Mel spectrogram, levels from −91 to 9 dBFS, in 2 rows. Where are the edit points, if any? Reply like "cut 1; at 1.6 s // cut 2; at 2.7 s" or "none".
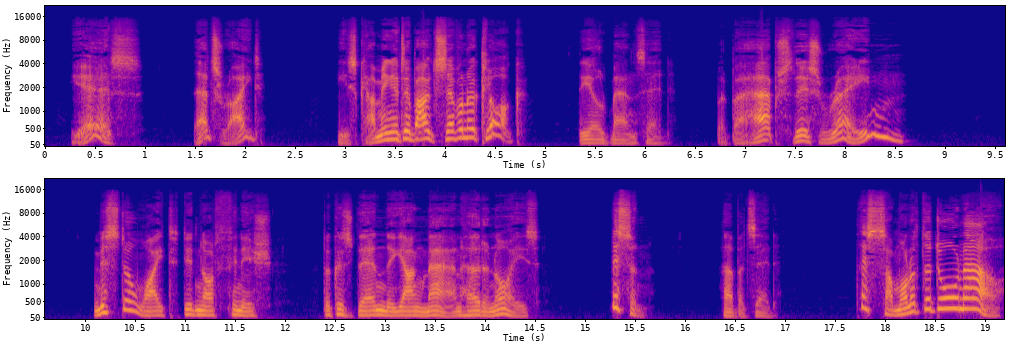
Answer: cut 1; at 12.7 s

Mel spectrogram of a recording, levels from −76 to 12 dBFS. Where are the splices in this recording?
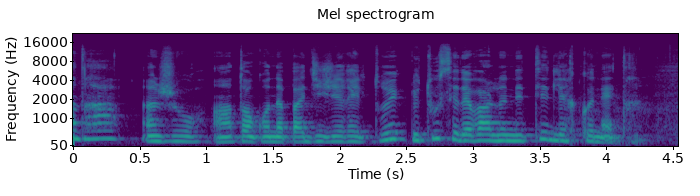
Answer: cut 1; at 1.0 s // cut 2; at 2.5 s

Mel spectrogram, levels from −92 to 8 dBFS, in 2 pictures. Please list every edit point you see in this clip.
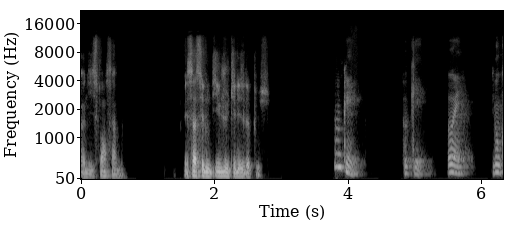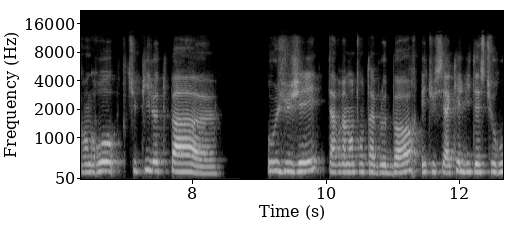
none

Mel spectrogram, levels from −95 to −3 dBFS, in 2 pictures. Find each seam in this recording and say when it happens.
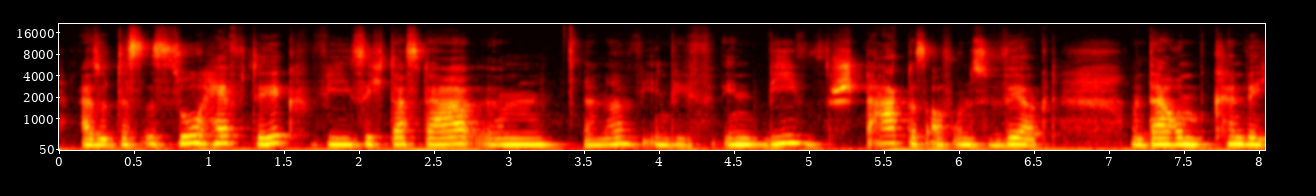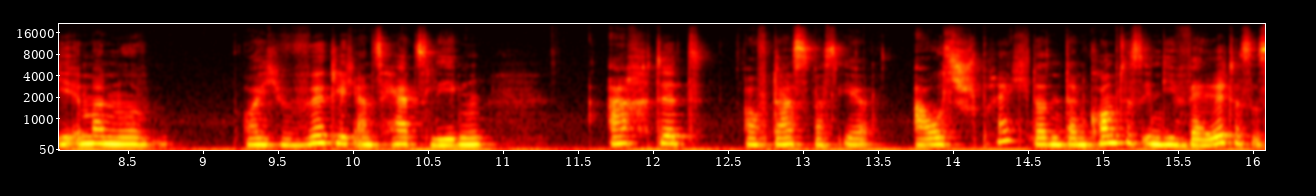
cut 1; at 3.5 s // cut 2; at 14.5 s

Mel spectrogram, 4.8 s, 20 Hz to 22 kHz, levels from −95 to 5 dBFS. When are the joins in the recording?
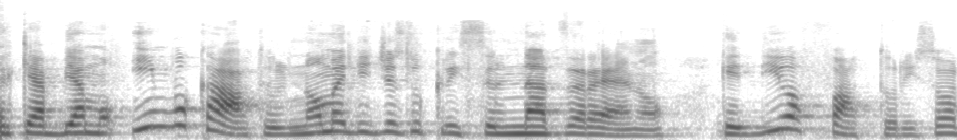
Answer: cut 1; at 3.6 s

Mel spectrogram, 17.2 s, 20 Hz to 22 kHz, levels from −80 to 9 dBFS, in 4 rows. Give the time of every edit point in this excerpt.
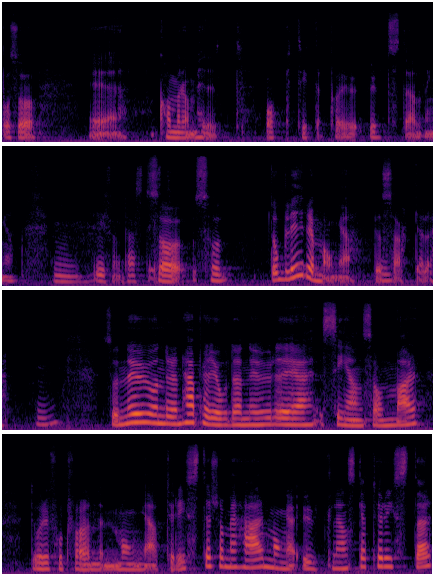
cut 1; at 4.8 s

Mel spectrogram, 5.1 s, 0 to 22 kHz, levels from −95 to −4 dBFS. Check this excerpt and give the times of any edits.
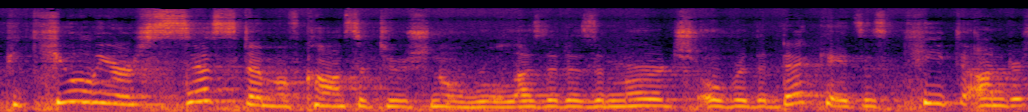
none

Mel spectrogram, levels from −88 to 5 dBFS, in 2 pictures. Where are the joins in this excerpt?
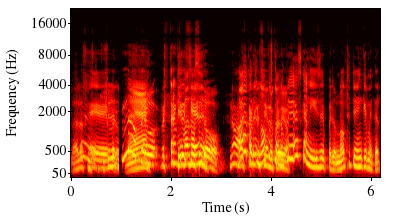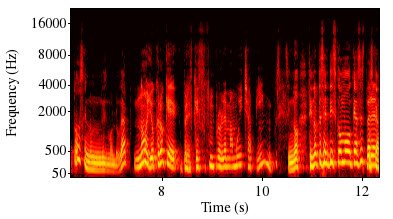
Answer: cut 1; at 0.9 s // cut 2; at 7.4 s // cut 3; at 10.2 s

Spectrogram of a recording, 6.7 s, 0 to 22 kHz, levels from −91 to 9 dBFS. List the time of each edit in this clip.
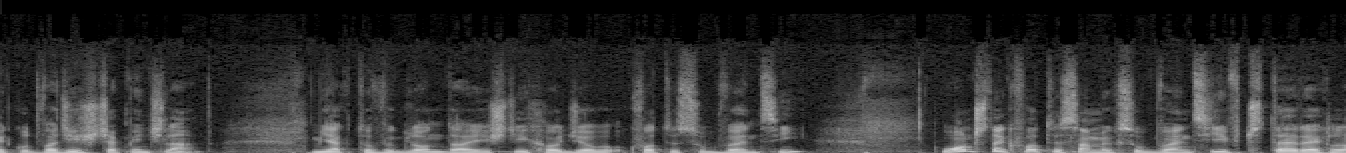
cut 1; at 1.6 s

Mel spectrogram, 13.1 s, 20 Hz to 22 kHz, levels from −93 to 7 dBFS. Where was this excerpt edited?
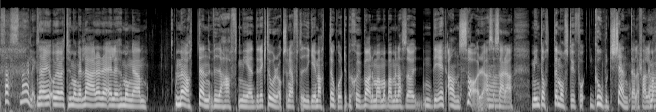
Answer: cut 1; at 4.8 s

